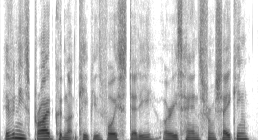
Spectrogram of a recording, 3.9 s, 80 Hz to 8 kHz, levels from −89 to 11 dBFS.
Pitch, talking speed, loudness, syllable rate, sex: 135 Hz, 215 wpm, -19 LUFS, 5.3 syllables/s, male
